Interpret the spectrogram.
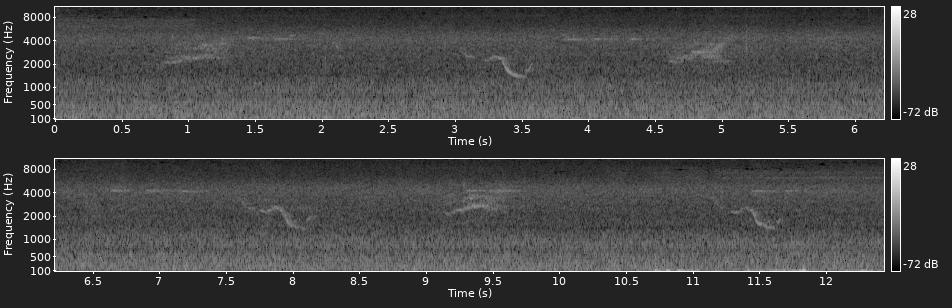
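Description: A bird calling over a quiet outdoor hiss: short notes about every two seconds, alternating a rising note and a falling one. Low rumbling thumps come in near the end.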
